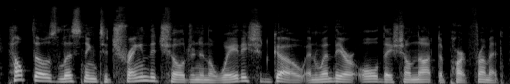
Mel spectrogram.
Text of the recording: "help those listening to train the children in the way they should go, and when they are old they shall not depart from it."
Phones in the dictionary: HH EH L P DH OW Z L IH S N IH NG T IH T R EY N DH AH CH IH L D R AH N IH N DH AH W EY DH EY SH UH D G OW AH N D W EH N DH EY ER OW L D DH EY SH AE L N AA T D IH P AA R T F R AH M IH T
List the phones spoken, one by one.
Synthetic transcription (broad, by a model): HH EH L P DH OW Z L IH S N IH NG T IH T R EY N DH AH CH IH L D R AH N IH N DH AH W EY DH EY SH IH D G OW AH N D W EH N DH EY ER OW L D DH EY SH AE L N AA T D IH P AA R T F R AH M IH T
